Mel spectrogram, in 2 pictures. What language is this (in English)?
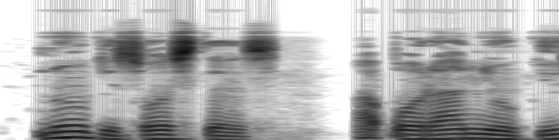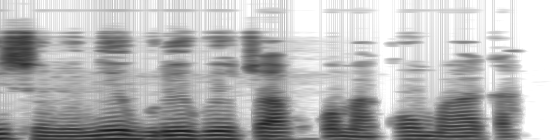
Igbo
